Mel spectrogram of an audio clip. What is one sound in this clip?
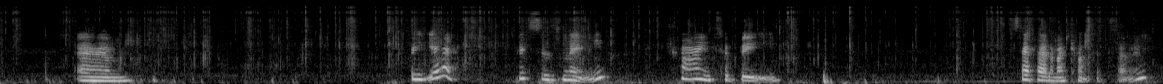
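Plastic wrapping crinkles as it is handled.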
